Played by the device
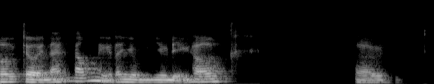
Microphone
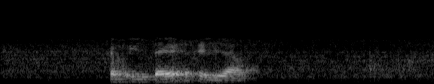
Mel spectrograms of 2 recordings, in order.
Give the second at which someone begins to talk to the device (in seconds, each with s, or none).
1.1 s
